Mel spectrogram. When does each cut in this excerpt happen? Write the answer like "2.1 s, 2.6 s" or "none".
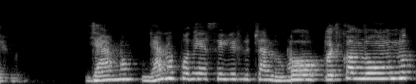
2.9 s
